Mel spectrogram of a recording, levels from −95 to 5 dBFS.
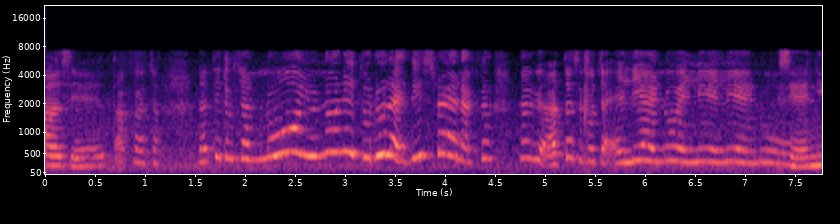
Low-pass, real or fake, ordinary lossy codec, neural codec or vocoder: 7.2 kHz; real; none; none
